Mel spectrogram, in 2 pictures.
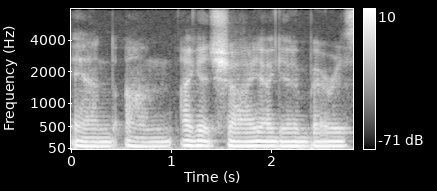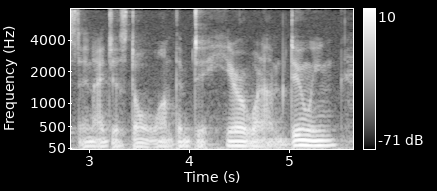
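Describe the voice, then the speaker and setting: A man speaks quietly. Room echo can be heard. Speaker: YouTube movie reviewer. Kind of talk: movie review. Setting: home recording with neighbor next door. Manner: lowered, quiet voice.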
